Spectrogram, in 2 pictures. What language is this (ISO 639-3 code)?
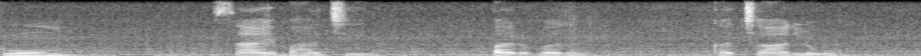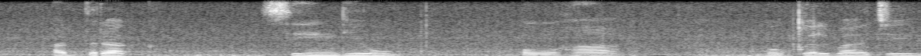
snd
